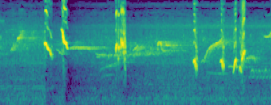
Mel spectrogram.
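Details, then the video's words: Oriental magpie-robin singing to goad rival birds into replying: long thin whistles and sliding notes, interspersed with a few sharp, downward-swept chirps and a curved rising whistle near the end. "PANCINGAN KACER HARIAN 🔥 Super GACOR Ampuh Bikin Lawan Cepat Respon"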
